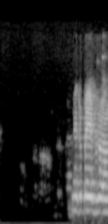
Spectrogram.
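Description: A woman speaks loudly and clearly over an online call.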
